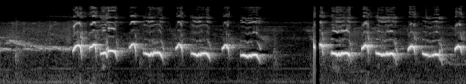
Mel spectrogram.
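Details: Lesser necklaced laughingthrush song played to lure birds for trapping: loud, clear whistled notes near the same pitch, each bending up then down, repeated in quick irregular runs with a short pause midway and no other sounds.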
